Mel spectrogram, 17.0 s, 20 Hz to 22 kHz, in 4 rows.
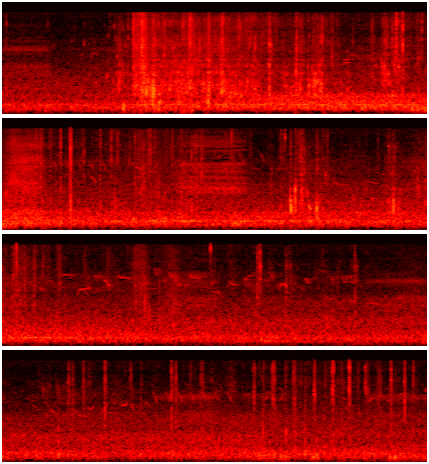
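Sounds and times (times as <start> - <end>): small clicks: 13.2 - 17.0.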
